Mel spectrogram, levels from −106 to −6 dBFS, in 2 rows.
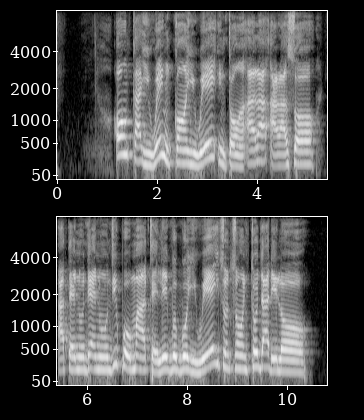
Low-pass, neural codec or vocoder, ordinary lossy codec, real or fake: none; none; none; real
